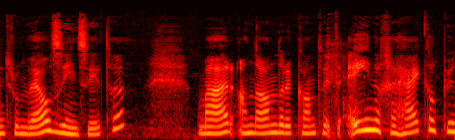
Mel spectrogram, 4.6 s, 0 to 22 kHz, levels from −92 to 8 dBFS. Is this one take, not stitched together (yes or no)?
yes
